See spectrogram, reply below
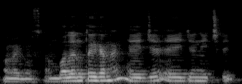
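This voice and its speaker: A man's voice: fairly high pitch, steady tone, warm tone, a little hiss or hum. Patient man teaching recitation online. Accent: Bangladeshi Bengali. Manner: patient, corrective, drills sounds slowly and repeats them. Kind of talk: live online class, correcting students one by one. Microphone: online class call.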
